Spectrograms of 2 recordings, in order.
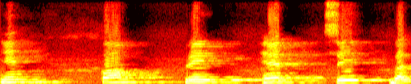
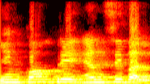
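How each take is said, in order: First: "ইনকম্প্রিহেনসিবল" slowly in six separate beats; syllable by syllable. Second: Said in the usual way. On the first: Shown as a demonstration. Teacher showing six syllables, "ইনকম্প্রিহেনসিবল" slowly divided. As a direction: pause after each syllable of "ইনকম্প্রিহেনসিবল". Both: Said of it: "syllable আছে".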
